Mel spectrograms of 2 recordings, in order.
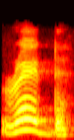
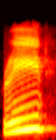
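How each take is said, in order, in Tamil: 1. உயிர் ஒலி குறுகியது, red போல. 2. உயிர் ஒலி நீண்டது, reed போல.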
